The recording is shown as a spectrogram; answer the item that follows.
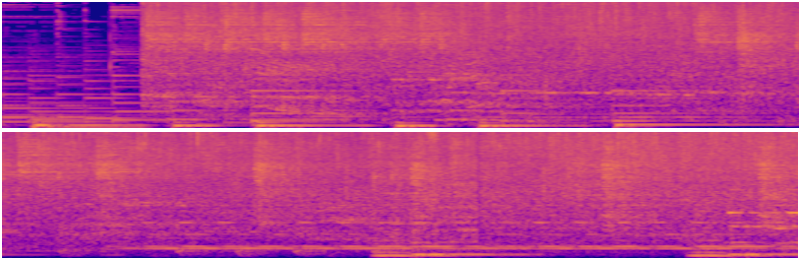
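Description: Steady rain hiss comes in suddenly about a second in, with background music and its held bass notes going on beneath it.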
